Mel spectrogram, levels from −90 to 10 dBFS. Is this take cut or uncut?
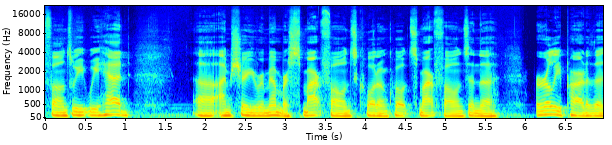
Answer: uncut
